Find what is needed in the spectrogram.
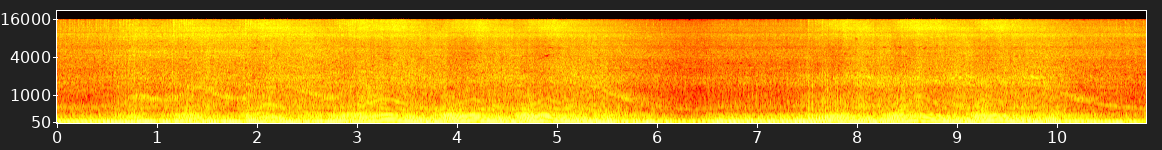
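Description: Air-cooled BMW GS Adventure boxer-twin engine idling, blipped repeatedly: a quick run of about four revs rising and falling a few seconds in, then about three more near the end.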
